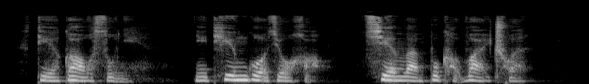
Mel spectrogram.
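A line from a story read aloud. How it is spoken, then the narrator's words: Hushed, reluctant whisper. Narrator (Chinese): 娄承德犹豫了很久，长叹口气，终于妥协，压低声音，小声道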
